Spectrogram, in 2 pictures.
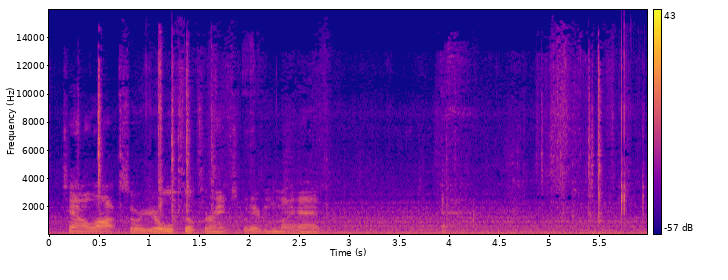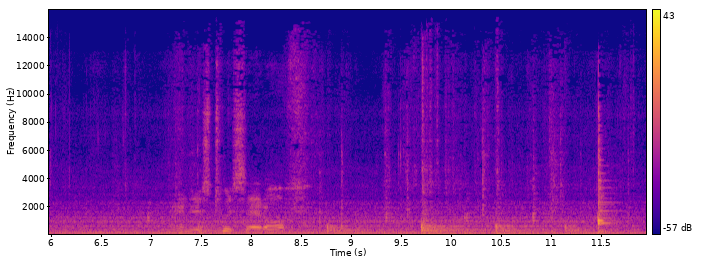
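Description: A metal wrench clicks and scrapes against a metal canister.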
